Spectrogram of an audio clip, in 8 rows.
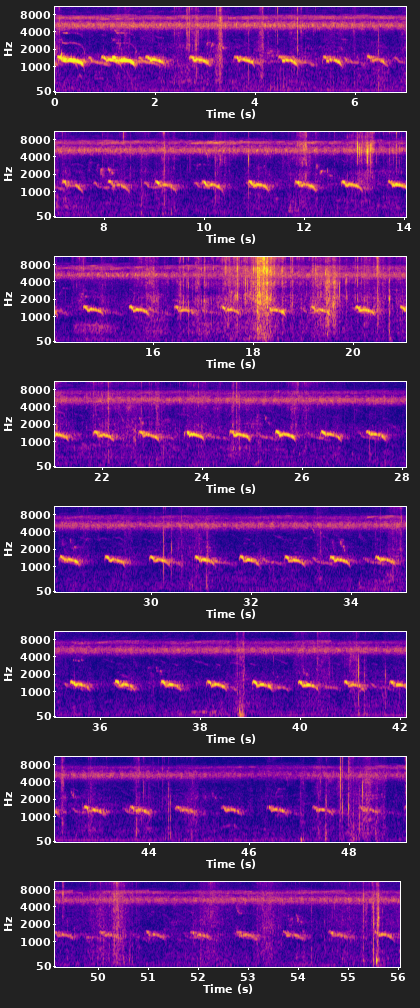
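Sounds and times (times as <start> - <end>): steady high-pitched hiss: 0.0 - 56.0.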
